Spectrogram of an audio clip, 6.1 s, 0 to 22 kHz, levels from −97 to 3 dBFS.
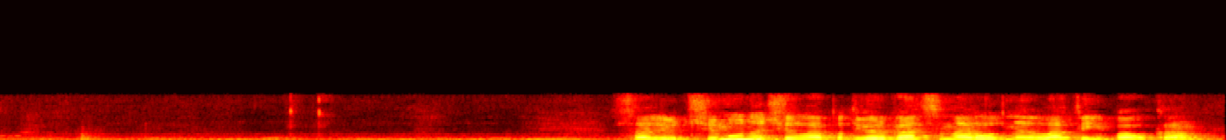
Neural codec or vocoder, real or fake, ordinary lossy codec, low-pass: codec, 44.1 kHz, 7.8 kbps, DAC; fake; MP3, 64 kbps; 7.2 kHz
